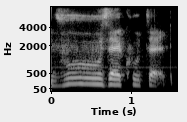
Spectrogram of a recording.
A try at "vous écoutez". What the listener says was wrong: Lovely, but I need you to watch lesson 1 properly, because that's a bit crap in the throat.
